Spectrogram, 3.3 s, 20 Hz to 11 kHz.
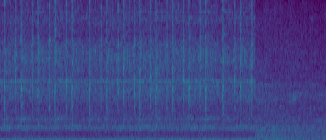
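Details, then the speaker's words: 1987 Nissan Pathfinder VG30 V6 after head gasket replacement, warm idle with light quick ticking about three per second; owner unsure whether piston slap or exhaust leak. "i don't know if that's time about slap or brutal exhaust leak or something but something doesn't sound very happy on this side"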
